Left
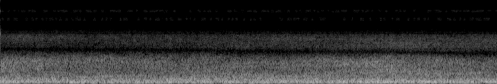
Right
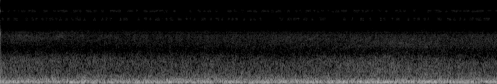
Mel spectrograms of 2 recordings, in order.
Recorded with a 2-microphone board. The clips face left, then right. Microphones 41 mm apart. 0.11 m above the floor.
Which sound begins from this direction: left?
An aircraft, at 0.0 s.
